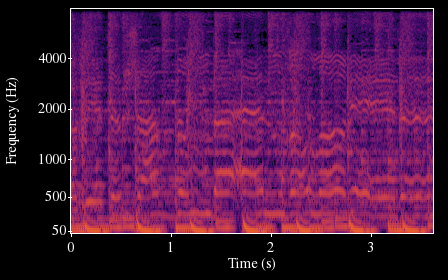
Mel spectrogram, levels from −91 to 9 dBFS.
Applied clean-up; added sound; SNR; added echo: none; none; none; none.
